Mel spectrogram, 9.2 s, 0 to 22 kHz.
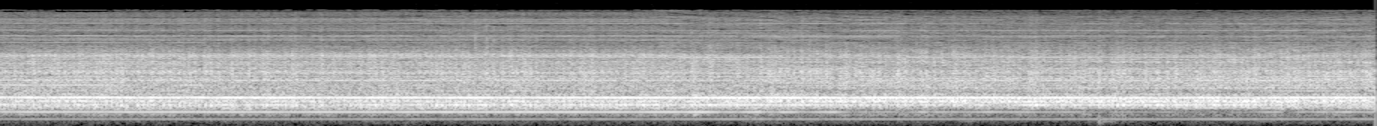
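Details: RNLI Severn Class RC lifeboat by Zappies, brushed drive motors on a large 3S LiPo via adapter (owner fears ESCs may overheat): steady even electric whine at one pitch, no rattle or stutter; running normally.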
